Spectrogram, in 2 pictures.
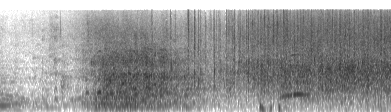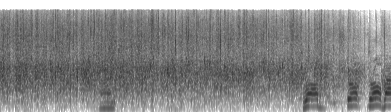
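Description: A studio audience laughs loudly and applauds.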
